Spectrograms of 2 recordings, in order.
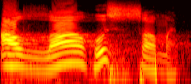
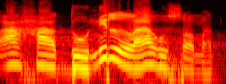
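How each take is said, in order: First: It starts fresh on a clear 'Al' sound. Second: It runs on with a linking 'nil' sound. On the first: The recitation stops before this phrase. "kalau wakof wajib Allahus somad" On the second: The recitation continues without stopping. "kalau diwasol"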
